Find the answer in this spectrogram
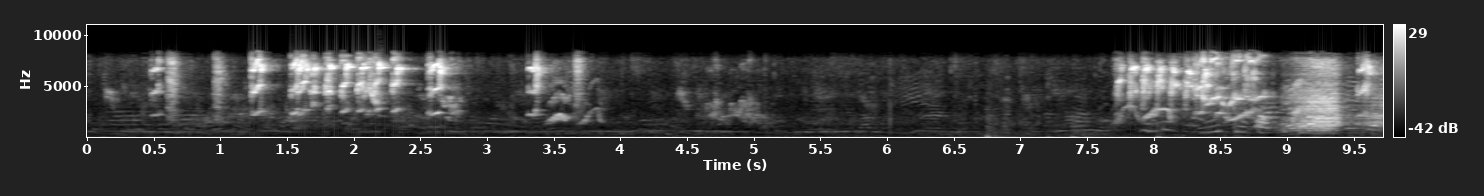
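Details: Baby cockatiels just out of the nest on their first flight, giving rapid, high, scratchy chirps in bursts, with a pause in the middle and a loud rush of flapping wings near the end.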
